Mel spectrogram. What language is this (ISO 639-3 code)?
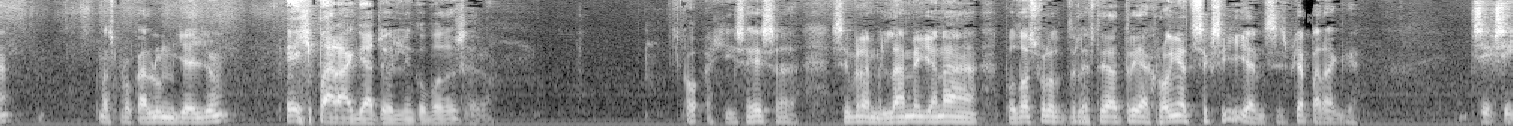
ell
